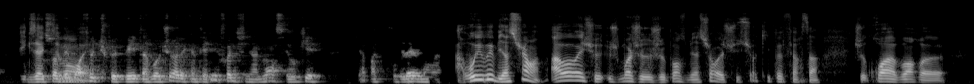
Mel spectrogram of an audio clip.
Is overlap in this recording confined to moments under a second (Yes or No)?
Yes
